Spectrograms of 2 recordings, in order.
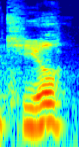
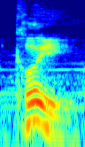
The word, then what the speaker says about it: Klee: Wait, you're waiting for Keel? Or Klee? Klee.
